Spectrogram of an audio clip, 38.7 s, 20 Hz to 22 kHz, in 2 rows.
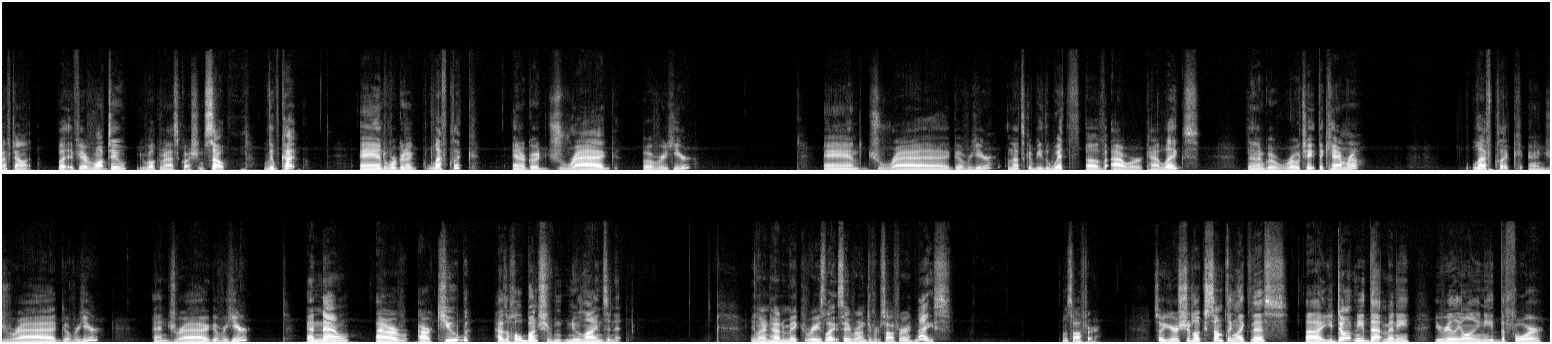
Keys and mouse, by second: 1.1 click, 5.3-9.2 drag, 10.5-12.5 drag, 15.5-17.6 middle drag, 18.4-20.1 drag, 20.9-22.3 drag, 23.4-29.2 middle drag, 30.4 shift+middle click, 32.1 middle click.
